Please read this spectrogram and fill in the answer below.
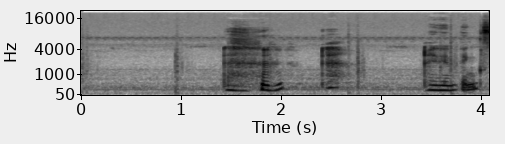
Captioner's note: laughs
